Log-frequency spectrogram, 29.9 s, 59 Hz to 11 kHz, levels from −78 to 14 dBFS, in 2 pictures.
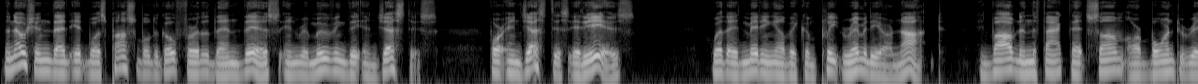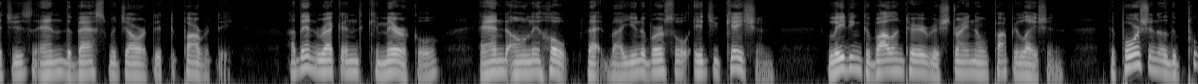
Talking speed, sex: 135 wpm, male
